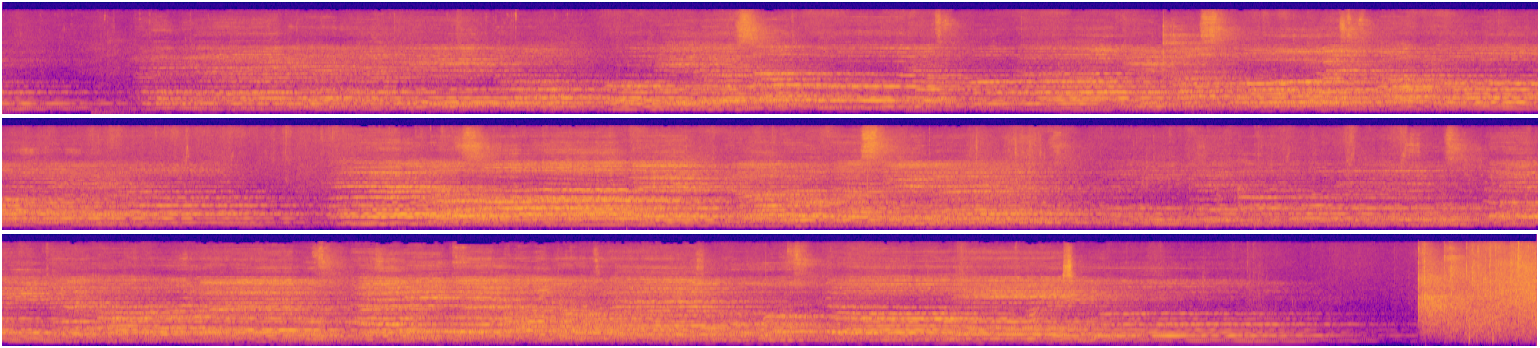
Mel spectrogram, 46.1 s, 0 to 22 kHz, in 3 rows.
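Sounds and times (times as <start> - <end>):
choir singing sustained chords: 0.0 - 44.8.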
